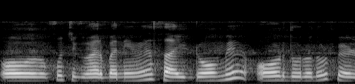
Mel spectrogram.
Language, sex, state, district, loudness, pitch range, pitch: Hindi, male, Bihar, Darbhanga, -17 LUFS, 170-195 Hz, 180 Hz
